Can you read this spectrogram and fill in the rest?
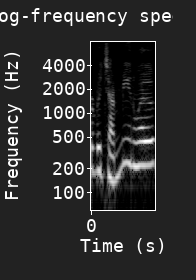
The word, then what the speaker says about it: Richard Manuel: Dicho esto, hablamos un poquito levemente de The Band, de este megagrupo compuesto por Rick Danko, Garth Hudson, Richard Manuel, es Manuel se escribe pero es americano, Richard Manuel, Robbie Robertson y Levon Helm, incluso unos músicos extraordinarios y además en un grupo en el que no había líder.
